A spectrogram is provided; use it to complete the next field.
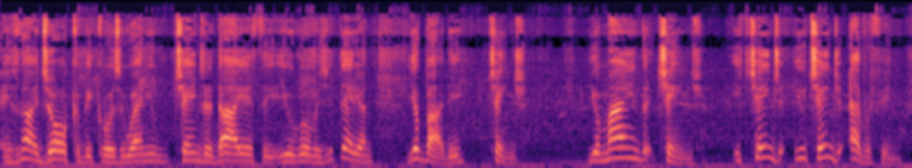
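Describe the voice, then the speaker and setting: In an Italian accent, a man speaks at a fairly slow pace. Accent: Italian accent, listeners remark on it. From Italy. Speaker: vlogger. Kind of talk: casual live stream chat. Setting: outdoors in a park. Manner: slow, halting with many fillers.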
